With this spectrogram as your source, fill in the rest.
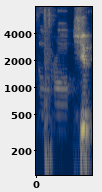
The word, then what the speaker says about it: heat: Heat ya. Heat memanaskan. Yes. Oke, tadi bacanya head ya, sedengar saya. Mungkin bukan head tapi heat.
